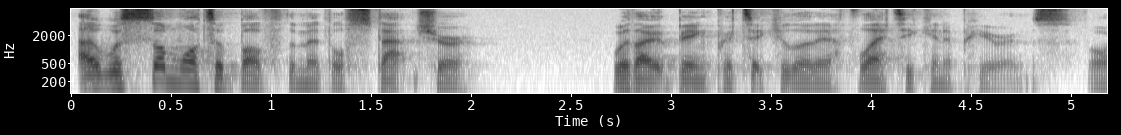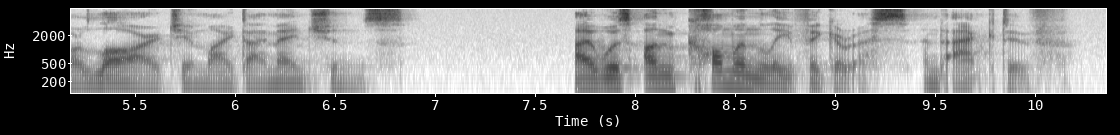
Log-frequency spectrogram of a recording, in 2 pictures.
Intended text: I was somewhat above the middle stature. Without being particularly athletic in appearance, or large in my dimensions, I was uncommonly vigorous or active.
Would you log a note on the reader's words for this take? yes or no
yes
